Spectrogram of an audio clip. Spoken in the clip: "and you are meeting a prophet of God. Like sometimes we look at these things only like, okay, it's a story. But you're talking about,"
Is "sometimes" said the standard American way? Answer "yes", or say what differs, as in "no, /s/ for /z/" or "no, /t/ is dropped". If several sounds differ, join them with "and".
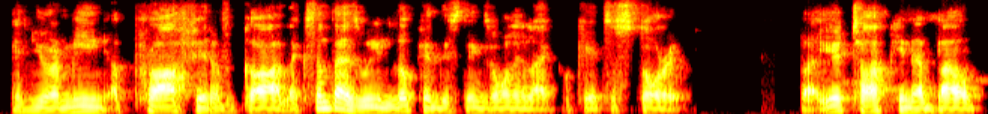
yes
